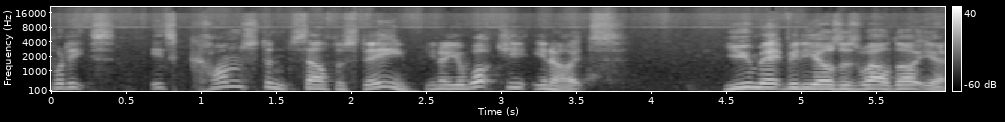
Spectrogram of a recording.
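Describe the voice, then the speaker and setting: Lively intonation marks this voice with a Manchester accent. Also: man, high pitch for a man, moderate pace. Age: 40s. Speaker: podcast host. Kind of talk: casual chat.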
